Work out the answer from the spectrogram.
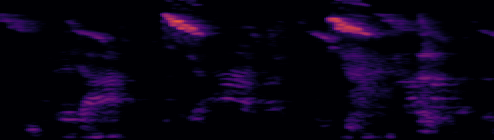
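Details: Buxtomi-type Oriental white-eye calling to its companions (ngalas): two sharp, high, falling chirps a second apart, mixed with low human talk and faint twittering.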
